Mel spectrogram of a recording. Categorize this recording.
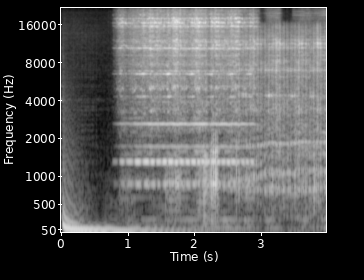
Music > Multiple instruments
